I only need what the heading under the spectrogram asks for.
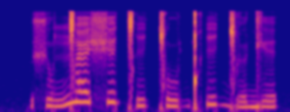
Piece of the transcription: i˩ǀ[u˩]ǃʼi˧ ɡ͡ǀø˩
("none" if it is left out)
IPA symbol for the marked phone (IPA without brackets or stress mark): u˩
